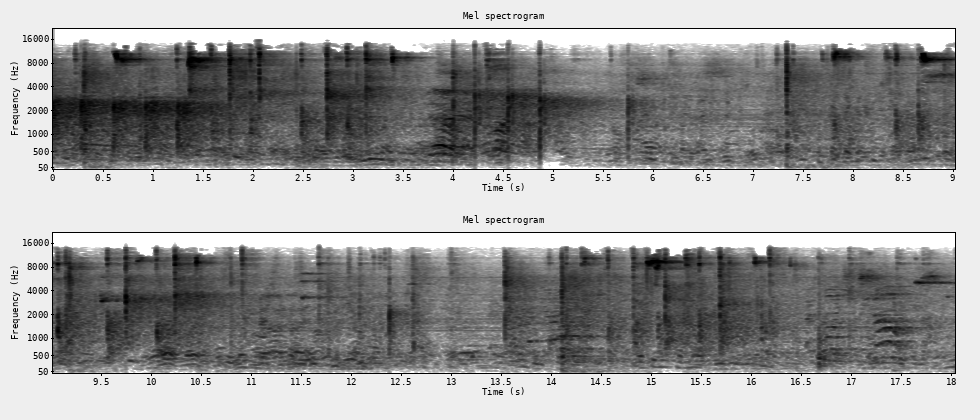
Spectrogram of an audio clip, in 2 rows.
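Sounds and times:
voices talking: 5.7 - 18.0.

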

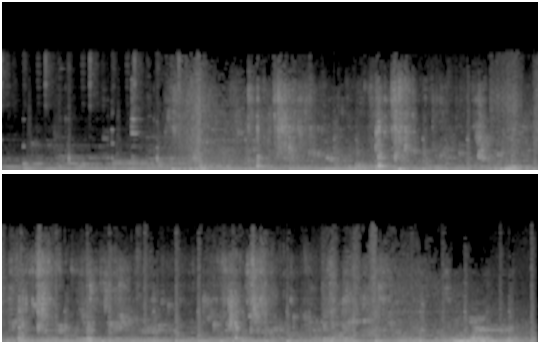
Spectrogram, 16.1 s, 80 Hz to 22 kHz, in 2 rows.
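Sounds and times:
background music: 0.0 - 16.0
water splashing in a sink: 2.4 - 13.7.

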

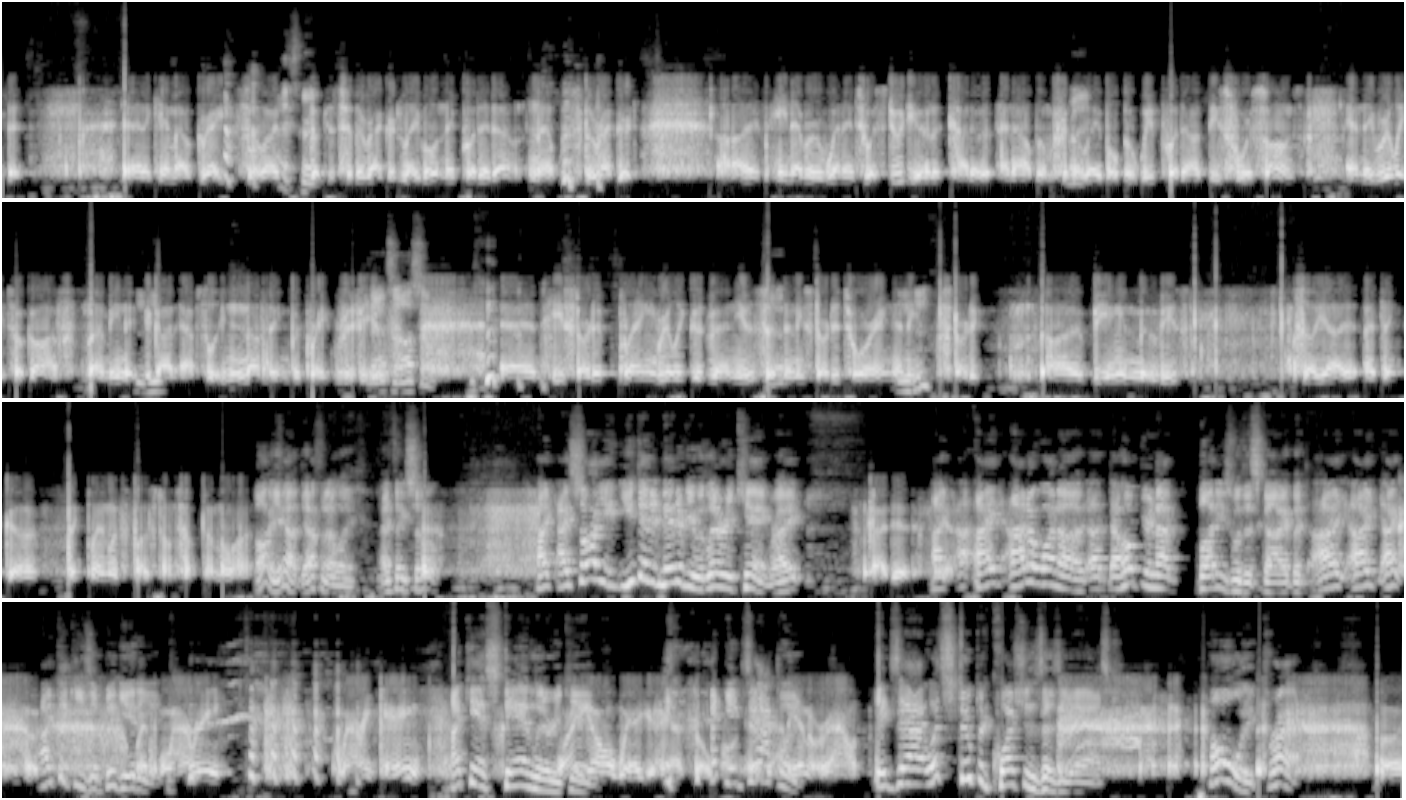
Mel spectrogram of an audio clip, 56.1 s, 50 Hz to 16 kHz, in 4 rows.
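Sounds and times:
man talking over telephone: 0.0 - 56.0.

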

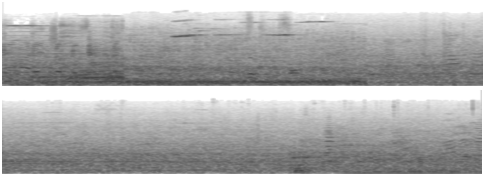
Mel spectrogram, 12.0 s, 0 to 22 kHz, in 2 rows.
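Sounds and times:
people's voices: 0.0 - 1.9
traffic engine rumble: 0.0 - 12.0.

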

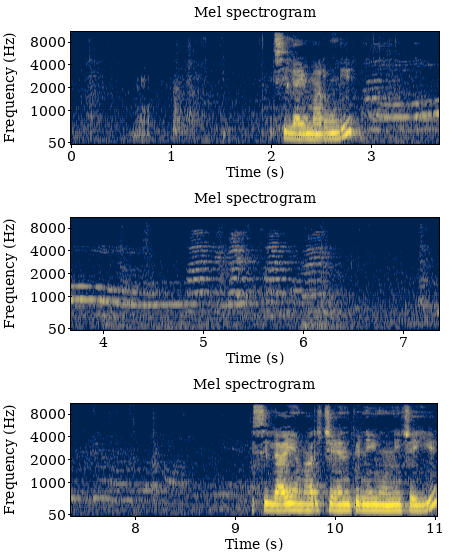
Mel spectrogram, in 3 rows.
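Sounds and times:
child calling out: 2.9 - 6.4
child speaking: 2.9 - 6.5, 7.2 - 9.2.

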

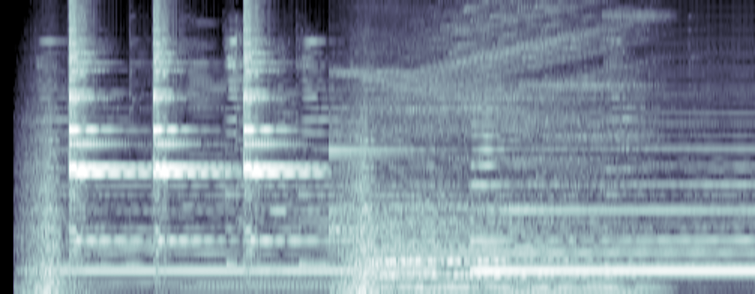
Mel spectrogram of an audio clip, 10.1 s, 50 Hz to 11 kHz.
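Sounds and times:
bell ringing: 0.8 - 8.8
rising swell: 4.4 - 9.0.

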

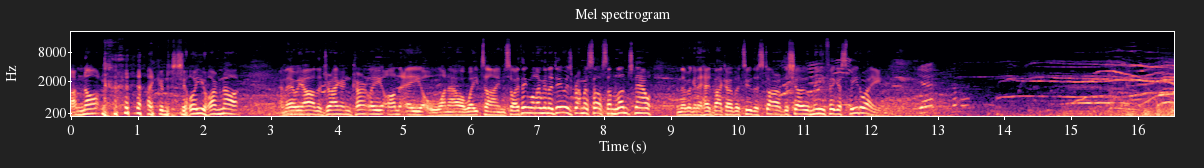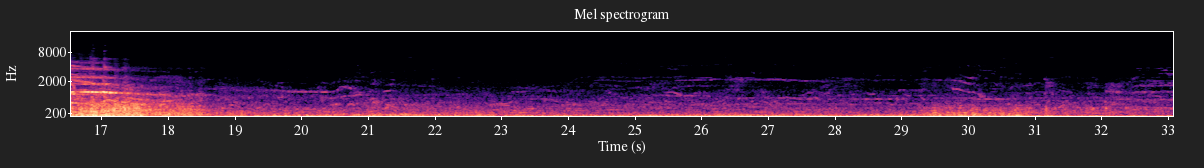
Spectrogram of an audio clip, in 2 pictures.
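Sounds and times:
roller coaster rumbling on track: 0.0 - 33.0
riders screaming and shouting: 13.5 - 21.0, 23.8 - 31.3.

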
